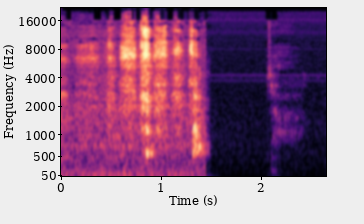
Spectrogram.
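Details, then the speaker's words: Newborn infant who is too hot, face covered in heat rash: breathy panting cry with airy 'h'-like sounds, then a short whimper; panting cry signalling overheating. "더울 때 소리 그죠 아까 헐떡거리면서 h 발음이 있다고 했는데 얘는 확실히 h 발음이 있죠"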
